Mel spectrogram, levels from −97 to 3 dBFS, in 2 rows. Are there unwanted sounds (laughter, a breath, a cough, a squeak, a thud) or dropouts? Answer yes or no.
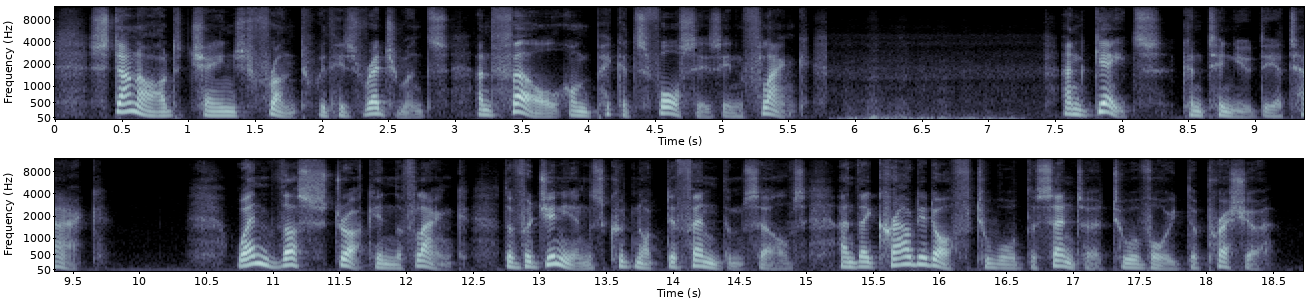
yes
